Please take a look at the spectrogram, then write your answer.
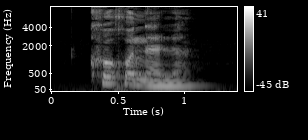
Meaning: feminine singular of coronal
- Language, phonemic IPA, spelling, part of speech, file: French, /kɔ.ʁɔ.nal/, coronale, adjective, LL-Q150 (fra)-coronale.wav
